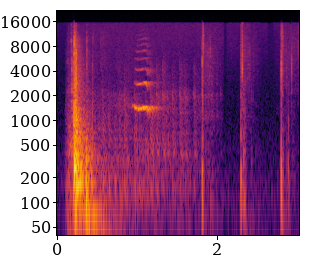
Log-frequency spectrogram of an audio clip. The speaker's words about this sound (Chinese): 上书房的门再次被打开，小太监跑出来。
